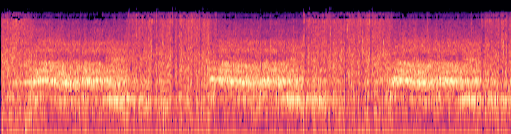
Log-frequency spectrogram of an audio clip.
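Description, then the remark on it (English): A huge arena crowd roars and sings along in unison to wrestler Austin Theory's entrance theme, the loud chanted phrases swelling and repeating every few seconds over a constant wash of cheering. “What about the crowd going nuts, singing along to Austin Theory's entrance?”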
